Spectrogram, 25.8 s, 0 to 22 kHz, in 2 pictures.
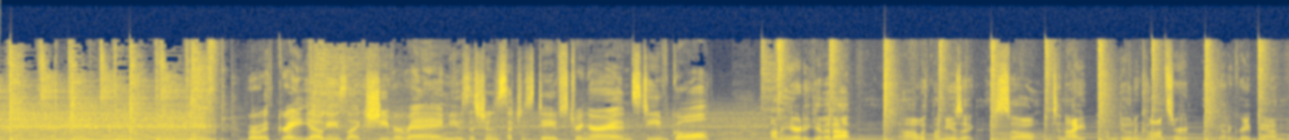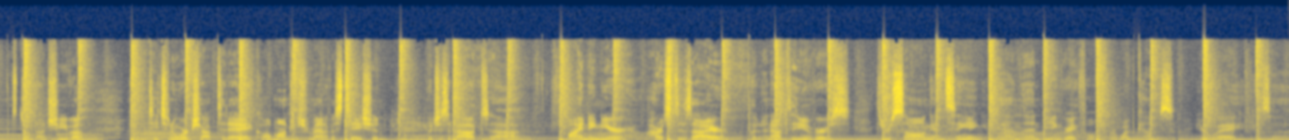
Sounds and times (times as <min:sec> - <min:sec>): Music: 0:00.0 - 0:25.7
Speech: 0:02.5 - 0:07.1, 0:07.7 - 0:13.8, 0:14.4 - 0:25.7.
